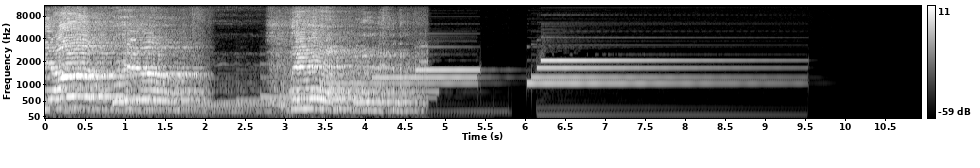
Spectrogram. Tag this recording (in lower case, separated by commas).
music, speech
